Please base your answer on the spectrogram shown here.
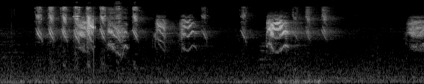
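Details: High, thin chips and rapid ticks from a female Yellow-bellied Seedeater calling to stimulate males, a quick string of notes followed by a few louder separated chips.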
